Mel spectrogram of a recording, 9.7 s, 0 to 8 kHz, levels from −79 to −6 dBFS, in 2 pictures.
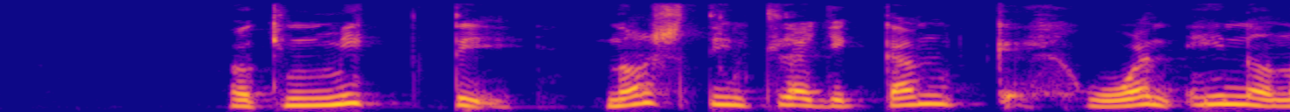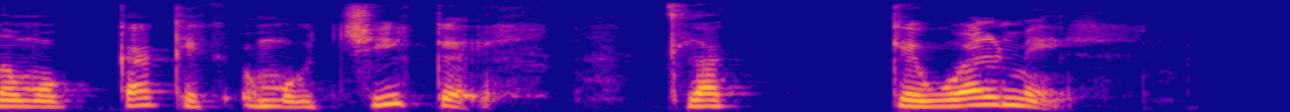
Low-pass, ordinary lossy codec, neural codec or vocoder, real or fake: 7.2 kHz; MP3, 64 kbps; vocoder, 44.1 kHz, 128 mel bands, Pupu-Vocoder; fake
